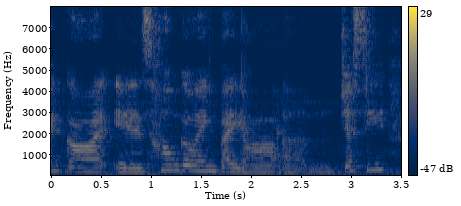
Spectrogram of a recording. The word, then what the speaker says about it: Gyasi: The next book I got is Homegoing by Yaa Gyasi, I believe is how you pronounce her last name.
